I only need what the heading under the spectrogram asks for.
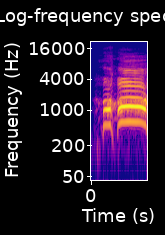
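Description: A single loud, voiced sneeze with a short intake followed by a longer, tonal burst, heard on its own with no talking.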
